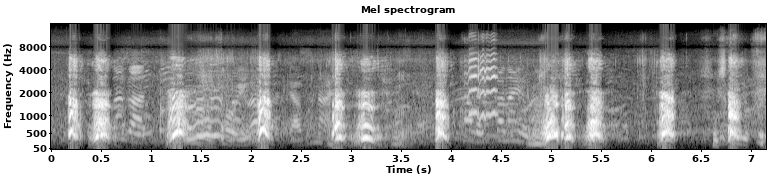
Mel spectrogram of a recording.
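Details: Dog barking during a beach outing for sea bathing: sharp, loud barks in quick pairs and singles, roughly every half second to second, with people talking nearby.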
